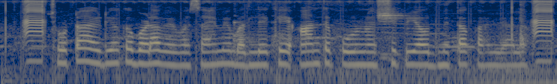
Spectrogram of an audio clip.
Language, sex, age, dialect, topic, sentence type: Bhojpuri, female, 18-24, Western, banking, statement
